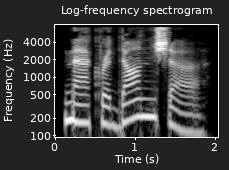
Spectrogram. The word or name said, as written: macrodontia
